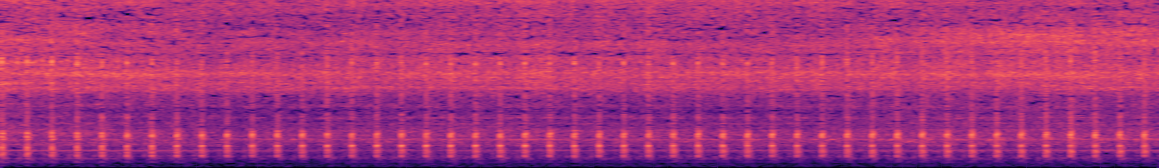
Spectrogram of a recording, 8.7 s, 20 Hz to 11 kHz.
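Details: 2001 Jeep Grand Cherokee 4.7 at idle: sharp, evenly spaced deep metallic knocks, about 160 a minute, over a quiet idle. Owner asks whether it is rod knock or something else; unconfirmed.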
